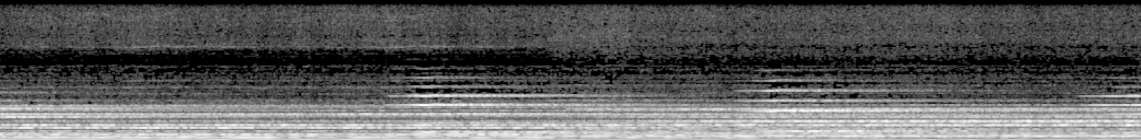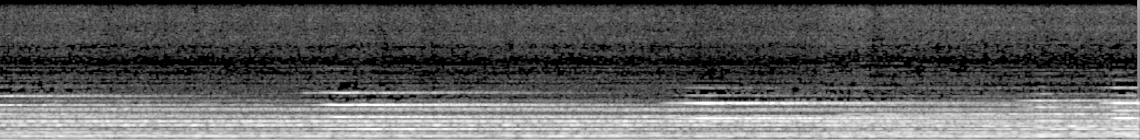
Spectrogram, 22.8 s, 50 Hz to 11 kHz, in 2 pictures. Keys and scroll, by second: 18.3 space, 22.7 space.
